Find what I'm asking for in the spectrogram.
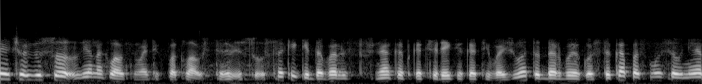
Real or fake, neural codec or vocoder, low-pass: fake; autoencoder, 48 kHz, 128 numbers a frame, DAC-VAE, trained on Japanese speech; 19.8 kHz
